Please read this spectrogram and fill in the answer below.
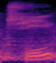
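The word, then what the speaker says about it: Qi: detta C che si legge C ma è scritto Q.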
